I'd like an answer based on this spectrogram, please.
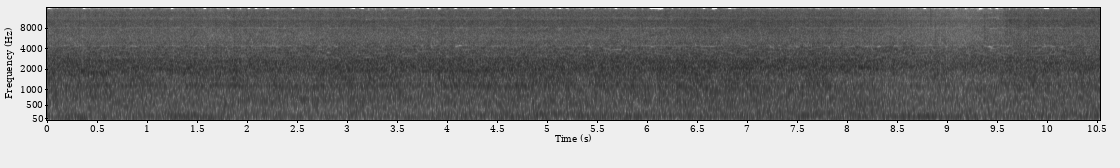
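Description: KSRTC bus under way, heard from inside: the diesel engine's steady low hum under continuous road and rattle noise.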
